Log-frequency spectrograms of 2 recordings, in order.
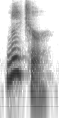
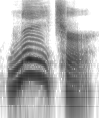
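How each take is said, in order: First: Said in the usual way. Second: "Nature" drawn out, first syllable long and high; slow, stressed first syllable. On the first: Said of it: "I'll say each of them twice". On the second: Shown as a demonstration. Teacher showing first-syllable stress to learners, slow demo. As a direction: stretch the first syllable of "Nature", let the second fall. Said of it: "I'll say each of them twice and slowly".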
